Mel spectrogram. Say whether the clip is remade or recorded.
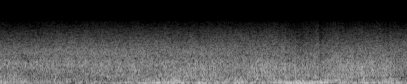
remade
